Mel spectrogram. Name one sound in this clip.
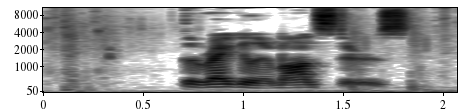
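Footsteps rustle through dry leaves.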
